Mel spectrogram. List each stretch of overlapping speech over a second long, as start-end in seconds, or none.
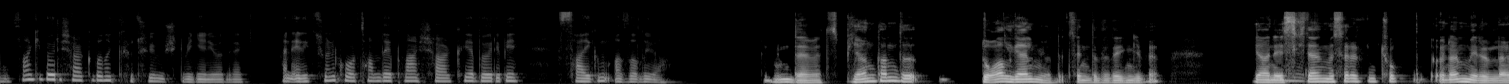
none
